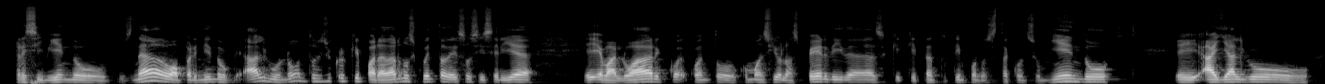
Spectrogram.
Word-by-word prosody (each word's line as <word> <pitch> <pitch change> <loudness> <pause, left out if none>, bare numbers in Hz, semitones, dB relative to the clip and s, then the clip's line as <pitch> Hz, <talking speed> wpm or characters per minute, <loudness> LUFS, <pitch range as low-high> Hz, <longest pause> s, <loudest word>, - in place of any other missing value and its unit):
recibiendo, 105 -2 -2
pues, 95 - -23
nada 170 0 +6
o 120 - +7
aprendiendo 110 +1 -4
algo, 135 -7 0
¿no?, 165 - -4
entonces, 140 -3 -11
yo 150 - -13
creo 145 0 -9
que 150 0 -5
para 100 - +3
darnos 135 +6 +1
cuenta 130 -1 -1
de 110 - +2
eso 125 +3 -8
sí 110 - -11
sería 110 +1 +1 0.5
evaluar 115 +4 +4
cua - - -5
cuánto 105 -3 -5
cómo 110 0 -5
han 105 - -5
sido 115 0 -3
las 90 - -6
pérdidas, 110 -4 -1
qué 105 -1 -16
qué 105 - -13
tanto 105 - -8
tiempo 110 -1 -9
nos 90 -2 -14
está 95 - -13
consumiendo, 120 +5 -2 0.7
eh, 110 0 +1
hay 115 0 +6
algo, 115 -5 +1
110 Hz, 165 wpm, -22 LUFS, 105-120 Hz, 0.7 s, o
